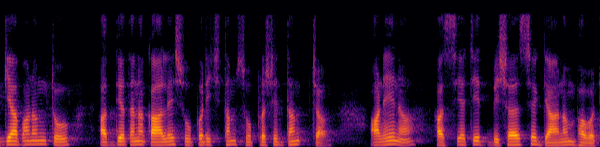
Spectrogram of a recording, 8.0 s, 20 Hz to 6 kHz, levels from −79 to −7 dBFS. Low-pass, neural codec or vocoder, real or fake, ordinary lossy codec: 5.4 kHz; codec, 24 kHz, 0.9 kbps, DualCodec; fake; MP3, 48 kbps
